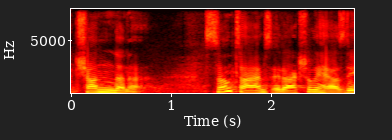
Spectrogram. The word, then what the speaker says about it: Candana: to pronounce the C the C in P it's a cha like my name chandana sometimes it actually has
